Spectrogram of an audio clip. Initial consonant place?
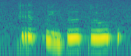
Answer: velar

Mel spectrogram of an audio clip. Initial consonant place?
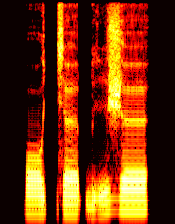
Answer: palatal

